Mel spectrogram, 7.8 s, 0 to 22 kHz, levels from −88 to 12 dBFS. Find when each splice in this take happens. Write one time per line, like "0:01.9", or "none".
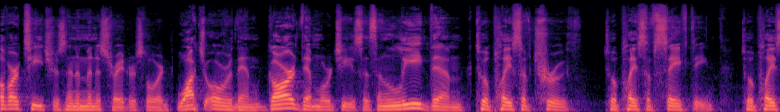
0:01.7
0:04.7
